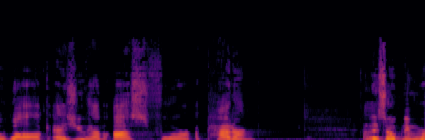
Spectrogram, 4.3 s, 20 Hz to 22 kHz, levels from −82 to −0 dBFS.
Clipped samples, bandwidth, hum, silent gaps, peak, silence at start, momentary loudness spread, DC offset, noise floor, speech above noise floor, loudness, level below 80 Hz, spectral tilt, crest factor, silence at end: under 0.1%; 16.5 kHz; none; none; -14 dBFS; 0 s; 10 LU; under 0.1%; -65 dBFS; 31 dB; -35 LUFS; -74 dBFS; -4.5 dB/octave; 22 dB; 0 s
